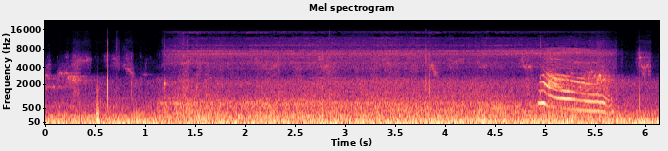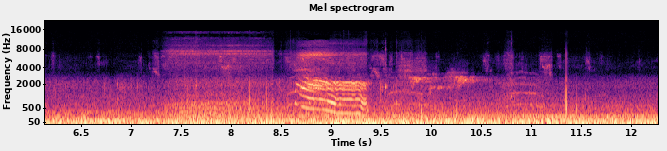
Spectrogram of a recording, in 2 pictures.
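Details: Hungry domestic cat eating food gives two drawn-out meows, each sliding downward in pitch, about four seconds apart, over a steady low rumbling background.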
